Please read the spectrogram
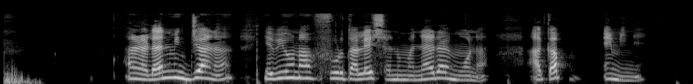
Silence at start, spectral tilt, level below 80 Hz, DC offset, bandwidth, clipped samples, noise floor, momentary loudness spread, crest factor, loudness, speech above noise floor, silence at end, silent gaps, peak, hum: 0.05 s; -2.5 dB/octave; -50 dBFS; under 0.1%; 11.5 kHz; under 0.1%; -69 dBFS; 19 LU; 22 dB; -19 LUFS; 49 dB; 0.5 s; none; 0 dBFS; none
